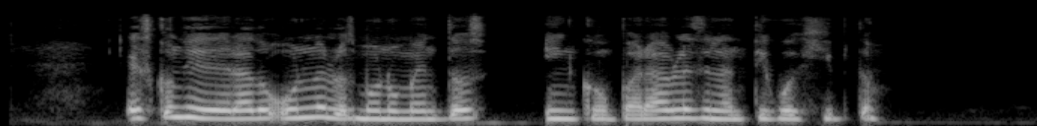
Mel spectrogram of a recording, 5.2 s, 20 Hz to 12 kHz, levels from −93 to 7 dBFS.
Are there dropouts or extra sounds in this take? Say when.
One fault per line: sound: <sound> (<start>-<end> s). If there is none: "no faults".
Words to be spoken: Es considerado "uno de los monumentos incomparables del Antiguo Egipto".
no faults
